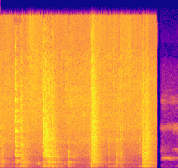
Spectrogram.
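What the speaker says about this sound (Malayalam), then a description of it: "ഇതിലേക്ക് ഇഞ്ചി വെളുത്തുള്ളി പേസ്റ്റ് ചേർത്ത് കൊടുക്കുന്നുണ്ട്. അതുകൂടെ ചേർത്ത് നല്ലപോലെ മിക്സ് ചെയ്തെടുക്കാം." Beef frying with ginger garlic paste sizzles loudly while a spoon scrapes and stirs it in several strong, uneven strokes, then stops abruptly.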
